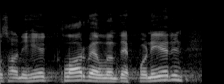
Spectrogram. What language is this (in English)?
Swiss German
